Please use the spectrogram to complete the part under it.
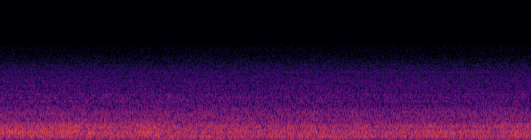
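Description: A truck engine rumbles steadily while driving along a highway.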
